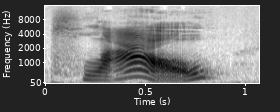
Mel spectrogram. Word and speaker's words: plow: We already know that snow is pronounced with a long O, but plow is pronounced as the diphthong ow, a two-part sound that doesn't sound anything like that long O.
